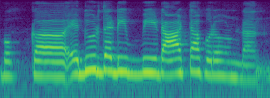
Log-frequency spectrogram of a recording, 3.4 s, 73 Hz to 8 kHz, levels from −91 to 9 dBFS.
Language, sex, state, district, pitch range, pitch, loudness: Tulu, female, Karnataka, Dakshina Kannada, 210-250 Hz, 225 Hz, -12 LUFS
